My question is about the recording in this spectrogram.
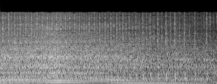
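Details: Mercedes OM601 diesel idling with a rapid, regular knock over the clatter; an unexplained knock inside the engine, cause not yet identified.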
